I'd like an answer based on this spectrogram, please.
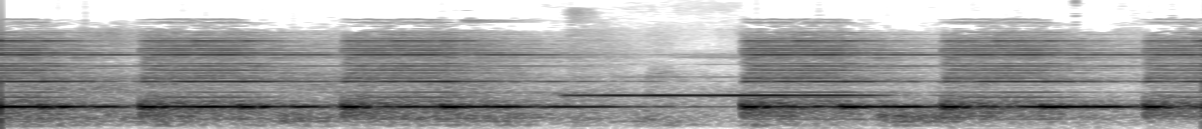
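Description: Building fire alarm sounding its evacuation signal, sounded as part of a fire alarm test: a loud pitched alarm tone pulsing three times about a second apart, a short pause, then three more pulses (the temporal-three pattern).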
